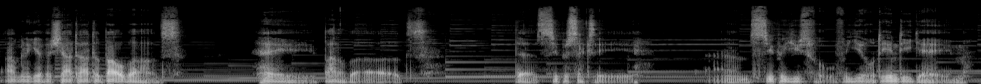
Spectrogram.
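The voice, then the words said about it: Sick, husky voice. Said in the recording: “I'm super ill, so my voice is probably the sexiest it's ever been.”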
